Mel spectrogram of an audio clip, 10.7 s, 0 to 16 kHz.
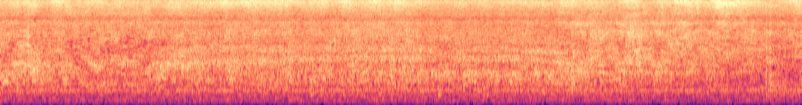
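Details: Hoover Encore U4595 vacuum, long stored in a basement, test run during refurbishment: smooth, even high whir with a steady airy rush and no rattles or grinding; the motor works and sounds really good.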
